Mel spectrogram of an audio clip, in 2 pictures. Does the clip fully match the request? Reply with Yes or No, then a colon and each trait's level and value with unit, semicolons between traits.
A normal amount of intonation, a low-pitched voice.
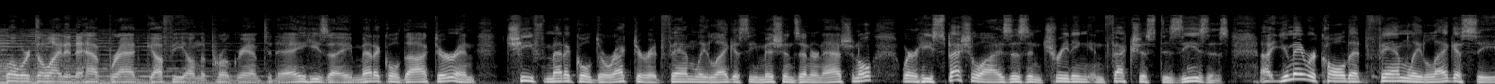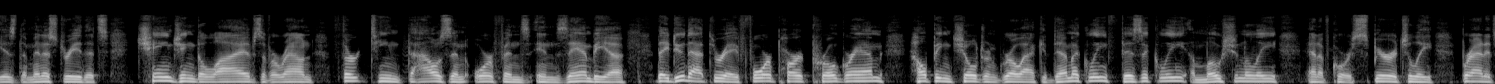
Yes: average, 3.8 semitones; low, 125 Hz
